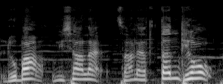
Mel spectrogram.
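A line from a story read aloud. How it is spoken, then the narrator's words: Shouting upward. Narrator (Chinese): 项羽冲着城上喊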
